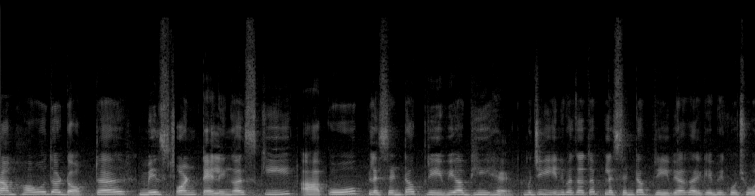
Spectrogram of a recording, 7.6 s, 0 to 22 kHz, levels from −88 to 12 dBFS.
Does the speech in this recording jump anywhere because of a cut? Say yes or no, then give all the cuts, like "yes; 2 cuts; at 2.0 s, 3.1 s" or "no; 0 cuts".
no; 0 cuts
